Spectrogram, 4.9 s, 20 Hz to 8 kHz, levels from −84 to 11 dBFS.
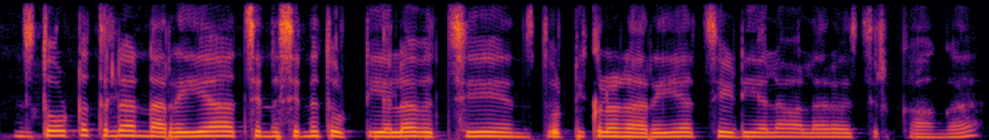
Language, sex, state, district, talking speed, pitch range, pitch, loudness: Tamil, female, Tamil Nadu, Nilgiris, 195 wpm, 230-255 Hz, 240 Hz, -13 LUFS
